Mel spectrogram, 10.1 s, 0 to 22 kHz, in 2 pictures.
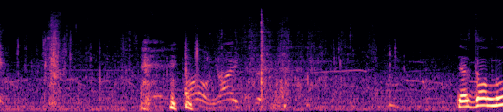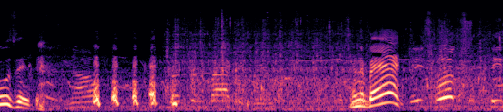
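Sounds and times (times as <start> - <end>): man laughing: 1.4 - 2.1, 5.4 - 7.1
river water flowing: 2.0 - 10.0.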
